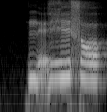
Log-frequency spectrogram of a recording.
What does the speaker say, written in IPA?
n ɛ̰ ɦ ɪ s ɔ

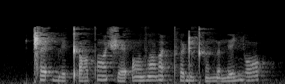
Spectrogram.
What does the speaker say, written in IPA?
ǁ ɛ˧ ʔ b e˩˧ kʼ œ˩˧ tˤ õ˧˥ ʃ ɛ˩˧ ʔ ɔ̃˥ zˤ ẽ˧˥ ɽ ẽ˥ ʔ tʰ ə˧˥ ɖ ə̃˧ kʰ ə̃˩˧ n ə̰˩ n e˧˥ ɲ ɔ˧˥

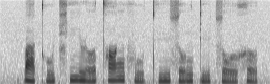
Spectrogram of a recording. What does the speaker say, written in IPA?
p ä˥˩ kʰ u˧˥ t͡ɕʰ i˥ ɻ ɤ˧˥ t̪ʰ ɑ˥ ŋ f u˨˩ t̪ʰ y˥ s ʊ˥ ŋ t̪ y˧˥ t͡s o˨˩ ʊ̯ x ɤ˥˩

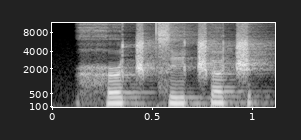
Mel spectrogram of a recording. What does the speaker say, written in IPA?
h ə˞˨˦ t͡ʃ t͡s i˨˦ t͡ʃ ɾ ə˥˨ t͡ʃ

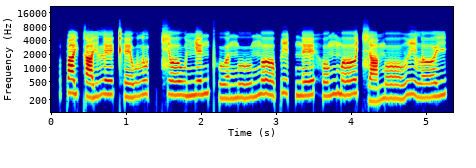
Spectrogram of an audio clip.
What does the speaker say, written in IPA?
p a˧ j k a˩˧ j l e˧ kʰ e˩˧ w l u˧ t̚ t͡ɕ ɤː˧ w ɲ e˧˥ ŋ pʰ u˩ ə̯ ŋ uː˩˧ ŋ ɤː˥˨ p i˥˨ t̚ n eː˧˥ h o˧˥ ŋ m ɤː˧˥ t͡ɕ a˩˧ m oː˧ ʋ i˥˨ l ɤː˧˥ j

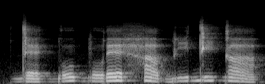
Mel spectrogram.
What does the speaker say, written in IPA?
d ɛ˨ ɡ͡b o˨˦ b o˧ ɾ ɛ˦ h a˦˨ b i˨˦ d i˦ ɡ a˦˨

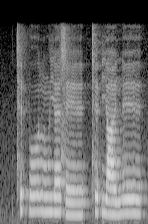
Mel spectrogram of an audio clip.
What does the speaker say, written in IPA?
tʰ ɪ˦ ʔ p o˦ ʊ̯ l ũ˦ j ɛ˦ sʰ e˨ ɪ̯ | tʰ ɪ˦ ʔ j a˨ ɪ̯ n e˦ ɪ̯

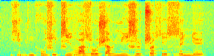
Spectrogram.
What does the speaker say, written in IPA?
ç e bʲ a n h u ɕ u t͡ɕ i v a ɮ o ʃ a v j i ʑ ɯ ʈ͡ʂ ʌ ɬ i ɬ ɮ ɛ ɲ e

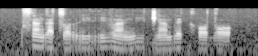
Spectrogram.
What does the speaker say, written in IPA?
s ã˦ ɡ a˨ t͡s ɔ˨ r i˨ r i˦ β ã˨ ŋ i˦˨ d͡ʒ ã˨˦ b ɛ˦ kʰ ɔ˨ d ɔ˨

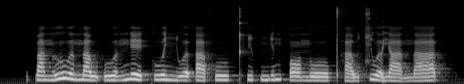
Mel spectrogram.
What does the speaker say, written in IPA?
p a˩ n l u˥˨ ə̯ n a˧˩ w ʔ u˩ ə̯ ŋ eː˥˨ k u˧ ə̯ ɲ u˩˧ ə̯ ʔ a˧˩ f uː˧ kʰ i˧ p̚ ŋ i˧˥ n ʔ ɔː˩ n ʋ oː˩ pʰ a˩˧ w t͡ɕ u˥˨ ə̯ j aː˧˩ n aː˧˥ t̚

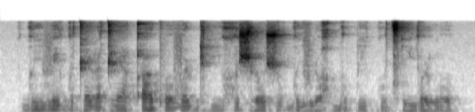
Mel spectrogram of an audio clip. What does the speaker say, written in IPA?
ɡʷ i β e ɡʷ ɛ t ɽ ɛ ɭ a t ɭ ɛ qʼ o pʼ o v ɤ ɭ ɖʱ i xʷ ɛ ʃ ɭ o ʃ u ɡʷ i v ɳ u χ ɡ͡b u p i kʷ ɯ t͡sʼ i j o ɭ ŋ o

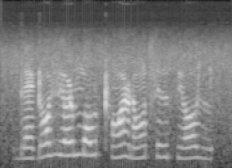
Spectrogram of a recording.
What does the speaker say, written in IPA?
d̪ ɛ˨ ɖ ɔ˦˥ vʲ ɔ˦˥ ɭ m ɔ˦˥ w ʈʰ ɔ̃˧˥˧ ɭ ɽ ɔ̃˦˥ s ɨ˦˥ pʲ ɔ˧˥˧ ʎ

